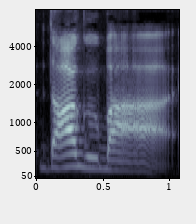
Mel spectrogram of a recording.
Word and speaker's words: Doguba: The droid in this episode is named Dogba, and it's pronounced Doguba in Japanese.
